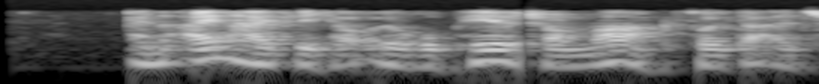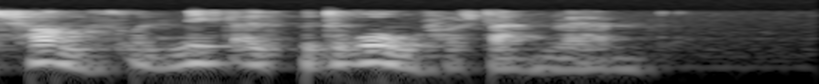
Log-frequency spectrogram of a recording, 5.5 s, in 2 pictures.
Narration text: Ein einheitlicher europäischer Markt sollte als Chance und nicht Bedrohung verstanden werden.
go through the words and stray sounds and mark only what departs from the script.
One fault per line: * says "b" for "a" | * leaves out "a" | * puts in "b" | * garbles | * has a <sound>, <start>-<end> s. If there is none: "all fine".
* has a dropout, 1.7-1.8 s
* puts in "als"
